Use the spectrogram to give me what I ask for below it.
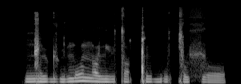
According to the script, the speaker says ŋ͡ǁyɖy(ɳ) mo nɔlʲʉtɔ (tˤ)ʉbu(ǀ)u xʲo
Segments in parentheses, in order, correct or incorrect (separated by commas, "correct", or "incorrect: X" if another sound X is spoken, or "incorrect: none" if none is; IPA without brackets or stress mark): incorrect: ɖ, incorrect: ǃ, correct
